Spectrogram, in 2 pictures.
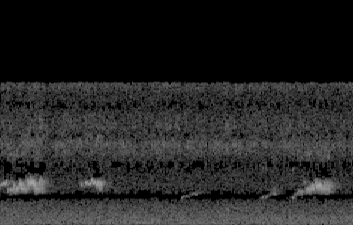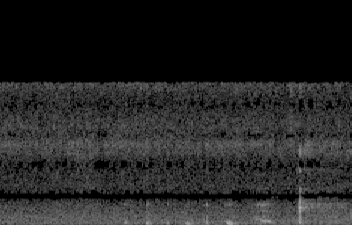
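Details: A young hand-raised Eastern phoebe "complains bitterly" after a long day exploring outside, giving three short, harsh, scratchy high notes over a steady insect drone, followed by scattered taps and knocks. He was growing independent and avoiding contact.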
